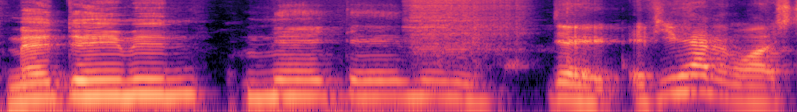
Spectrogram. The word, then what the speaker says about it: Matt Damon: now I do stars Matt Damon and some other people you said it wrong it's Matt Damon dude if you haven't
